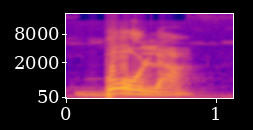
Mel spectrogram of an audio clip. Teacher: Inclusive si el maestro pronuncia adecuadamente la V, el niño podía identificar que esa palabra lleva la que llamamos V corta. Y si pronuncia de manera labial, uniendo, haciendo el sello labial como bola, y une realmente los labios · Term: B labial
